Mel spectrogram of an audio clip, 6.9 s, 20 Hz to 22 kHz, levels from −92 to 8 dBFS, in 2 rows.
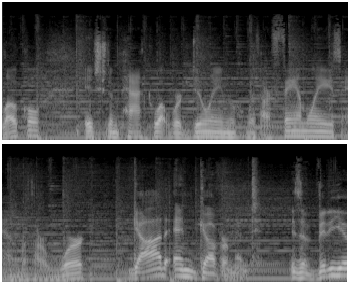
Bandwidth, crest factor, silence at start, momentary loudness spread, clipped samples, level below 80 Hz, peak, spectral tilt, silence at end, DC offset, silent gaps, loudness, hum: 16 kHz; 18 dB; 0 s; 9 LU; under 0.1%; -42 dBFS; -10 dBFS; -6 dB/octave; 0 s; under 0.1%; none; -28 LUFS; none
